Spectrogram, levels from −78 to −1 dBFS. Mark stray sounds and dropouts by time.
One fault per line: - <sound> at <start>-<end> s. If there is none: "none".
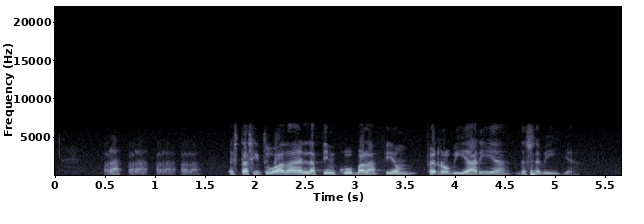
- laugh at 0.5-1.5 s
